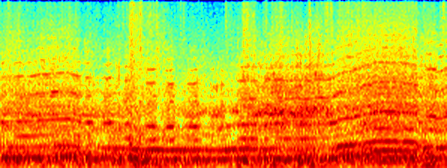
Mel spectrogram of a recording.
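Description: A race car in Gran Turismo Sport skids and loses grip, with sustained tire squeal layered over engine tone, loud and continuous throughout.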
